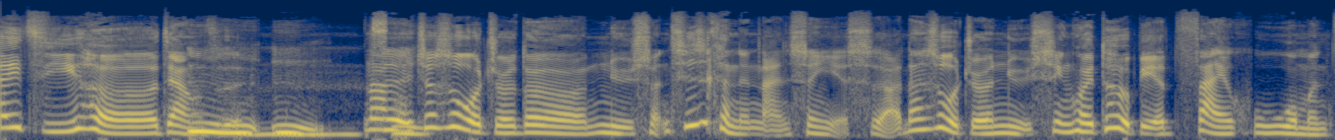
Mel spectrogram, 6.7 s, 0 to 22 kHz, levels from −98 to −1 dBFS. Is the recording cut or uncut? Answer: cut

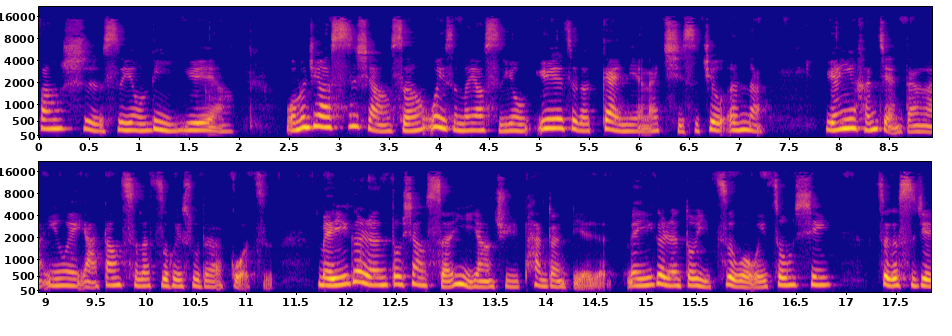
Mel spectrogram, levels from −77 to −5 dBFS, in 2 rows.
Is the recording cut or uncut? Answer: uncut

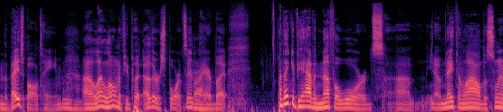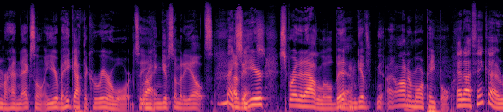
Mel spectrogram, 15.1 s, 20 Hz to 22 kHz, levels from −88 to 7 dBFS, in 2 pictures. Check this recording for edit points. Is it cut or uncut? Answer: uncut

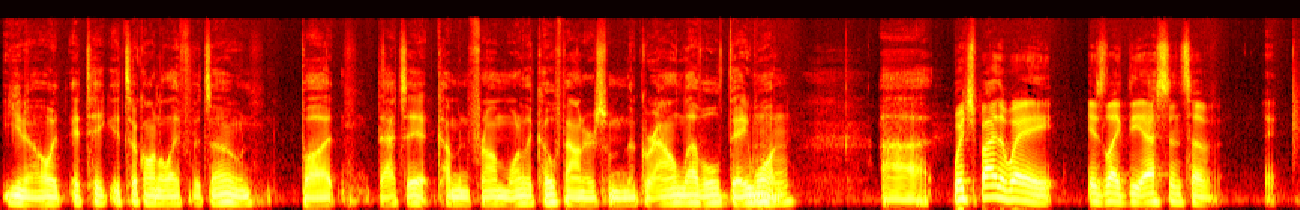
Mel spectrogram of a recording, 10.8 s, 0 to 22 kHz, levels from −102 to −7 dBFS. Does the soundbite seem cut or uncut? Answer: cut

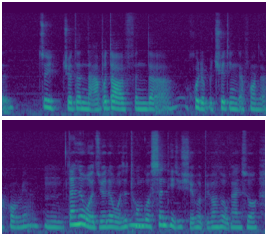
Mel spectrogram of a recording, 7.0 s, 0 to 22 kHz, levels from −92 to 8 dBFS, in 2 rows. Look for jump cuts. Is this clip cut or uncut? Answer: uncut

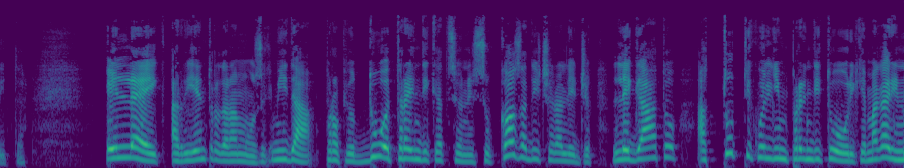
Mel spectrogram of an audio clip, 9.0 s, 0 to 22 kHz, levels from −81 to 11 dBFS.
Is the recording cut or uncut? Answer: cut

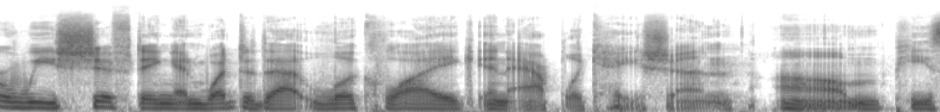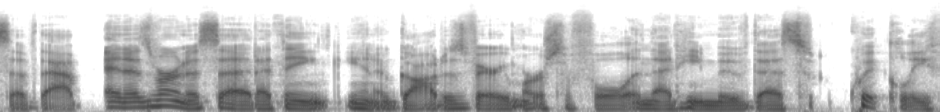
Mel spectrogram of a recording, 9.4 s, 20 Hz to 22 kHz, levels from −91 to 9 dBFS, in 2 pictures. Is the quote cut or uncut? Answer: cut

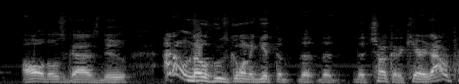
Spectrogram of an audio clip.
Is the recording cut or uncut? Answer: uncut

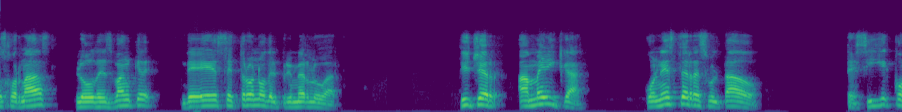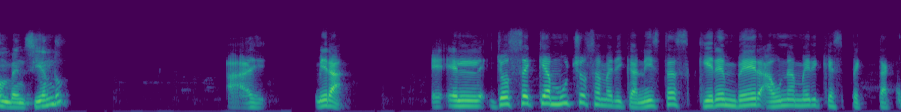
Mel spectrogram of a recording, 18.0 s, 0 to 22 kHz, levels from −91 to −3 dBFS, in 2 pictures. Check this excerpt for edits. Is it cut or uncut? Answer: uncut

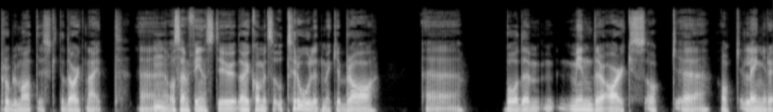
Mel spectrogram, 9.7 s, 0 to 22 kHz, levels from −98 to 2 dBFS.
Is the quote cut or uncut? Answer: uncut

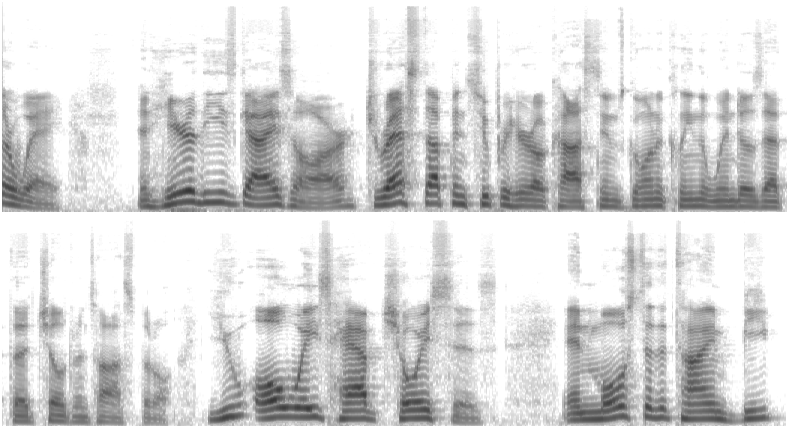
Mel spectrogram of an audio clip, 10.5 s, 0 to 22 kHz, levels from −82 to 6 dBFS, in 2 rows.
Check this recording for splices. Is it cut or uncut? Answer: cut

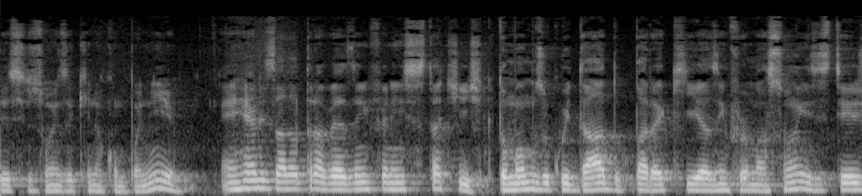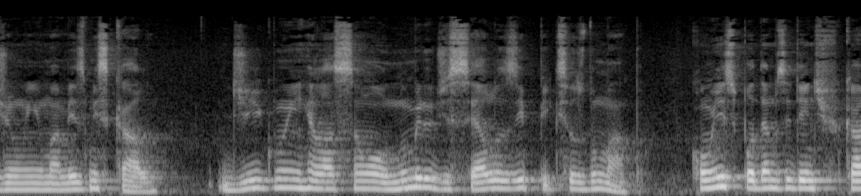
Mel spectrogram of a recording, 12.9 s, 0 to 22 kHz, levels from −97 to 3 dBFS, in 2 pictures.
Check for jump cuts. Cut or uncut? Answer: cut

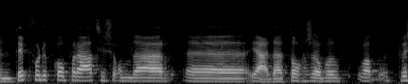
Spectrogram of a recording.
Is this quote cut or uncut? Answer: uncut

